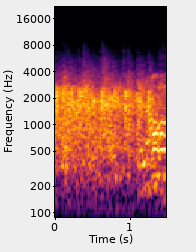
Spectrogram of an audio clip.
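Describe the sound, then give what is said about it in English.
A crowd applauds steadily, a dense wash of many hands clapping at an even, loud level with no pauses, running throughout. “But people gonna show up and show out and support you, so clap it up for that.”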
